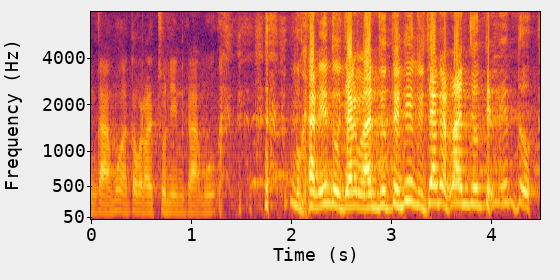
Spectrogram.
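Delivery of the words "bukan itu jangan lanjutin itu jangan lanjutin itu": raised, loud laughing voice; laughing protest. Real, not acted. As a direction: wave it off through laughter. Laughing at own joke.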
